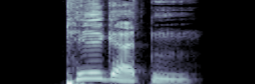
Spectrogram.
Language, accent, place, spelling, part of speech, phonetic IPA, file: German, Germany, Berlin, pilgerten, verb, [ˈpɪlɡɐtn̩], De-pilgerten.ogg
- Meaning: inflection of pilgern: 1. first/third-person plural preterite 2. first/third-person plural subjunctive II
